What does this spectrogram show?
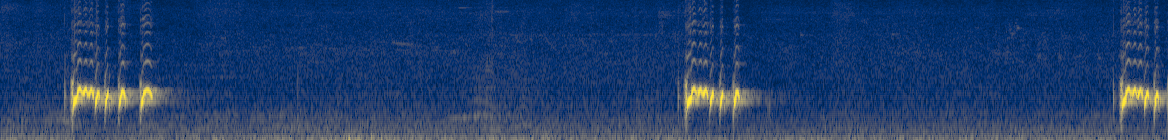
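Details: Local zebra dove singing vigorously in the morning from a hoisted perch, encouraging other birds to sound off; three quick, rolling phrases of staccato coos roughly every four seconds, with quiet between.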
